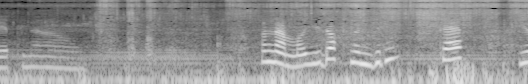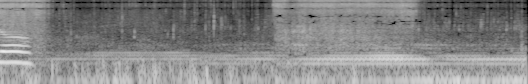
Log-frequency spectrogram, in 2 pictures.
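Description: A hose nozzle sprays water in a hissing jet.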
